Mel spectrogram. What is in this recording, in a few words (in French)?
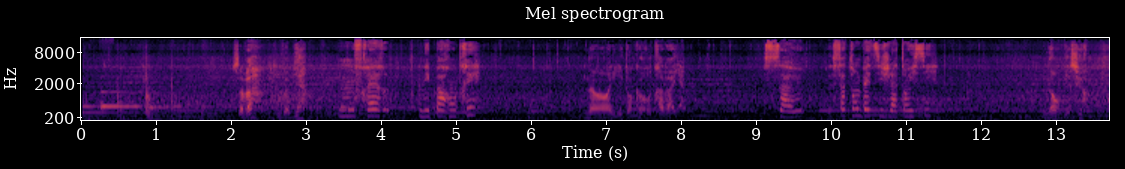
doublage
